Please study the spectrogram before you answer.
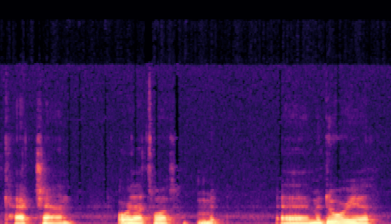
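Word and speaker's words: Kacchan: fight with kak chan i think i pronounced it wrong in the last video but his name is kak chan or that's what uh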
